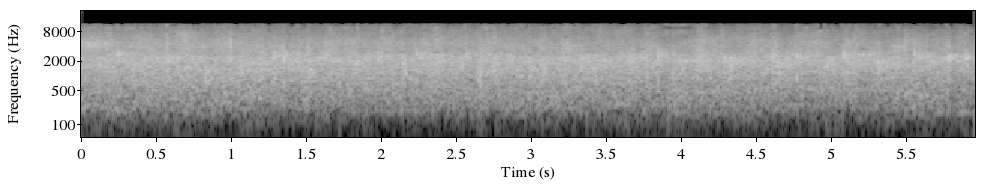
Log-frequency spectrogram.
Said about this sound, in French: I think we should give her a clap, don't you? Alors, est-ce qu'on pourrait pas l'applaudir, n'est-ce pas?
